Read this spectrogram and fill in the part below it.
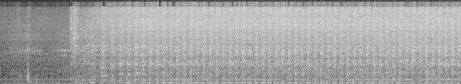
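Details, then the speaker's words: VW Cabrio, head gasket suspected, engine hot and stalling when given throttle: steady starter cranking about three pulses a second for several seconds without catching; won't restart without throttle, owner suspects a throttle problem, unconfirmed. "Let's see if we can crank it up real fast again. Oh. And now it won't do it without throttle."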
